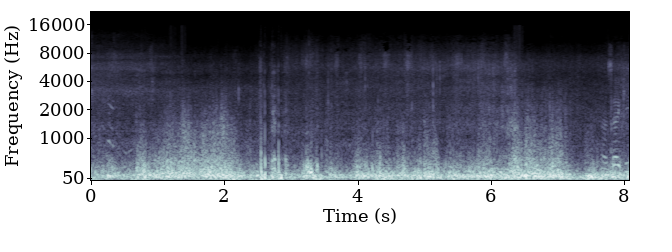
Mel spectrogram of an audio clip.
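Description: Wind buffeting the microphone, a dense, steady low rumble, mixed with the scrape of a snowboard sliding over snow. A voice comes in right at the end.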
